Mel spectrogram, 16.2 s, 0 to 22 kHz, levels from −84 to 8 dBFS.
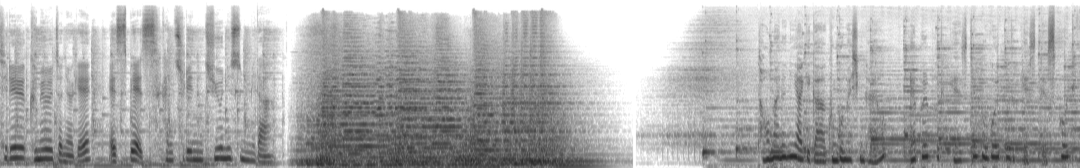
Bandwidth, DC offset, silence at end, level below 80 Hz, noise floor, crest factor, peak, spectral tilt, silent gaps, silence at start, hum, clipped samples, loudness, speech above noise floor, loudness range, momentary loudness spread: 18.5 kHz; under 0.1%; 0 s; -32 dBFS; -48 dBFS; 14 dB; -2 dBFS; -5.5 dB/octave; 9.48-9.53 s; 0 s; none; under 0.1%; -15 LUFS; 32 dB; 7 LU; 12 LU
